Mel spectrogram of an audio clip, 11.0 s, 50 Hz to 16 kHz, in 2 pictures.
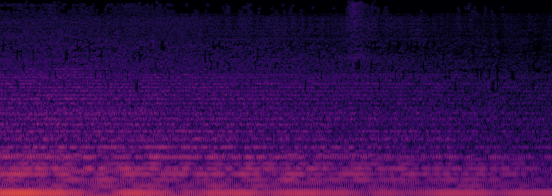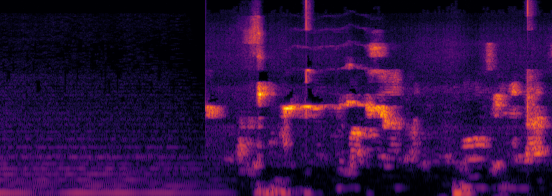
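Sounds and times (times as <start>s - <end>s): high whistle-like tone: 7.6s - 10.8s.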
